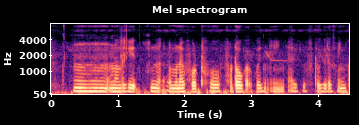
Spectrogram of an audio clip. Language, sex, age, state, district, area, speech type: Santali, male, 18-30, West Bengal, Birbhum, rural, spontaneous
